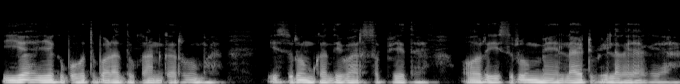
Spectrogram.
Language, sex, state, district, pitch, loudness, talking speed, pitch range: Hindi, male, Jharkhand, Palamu, 95 Hz, -17 LUFS, 195 wpm, 90-100 Hz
